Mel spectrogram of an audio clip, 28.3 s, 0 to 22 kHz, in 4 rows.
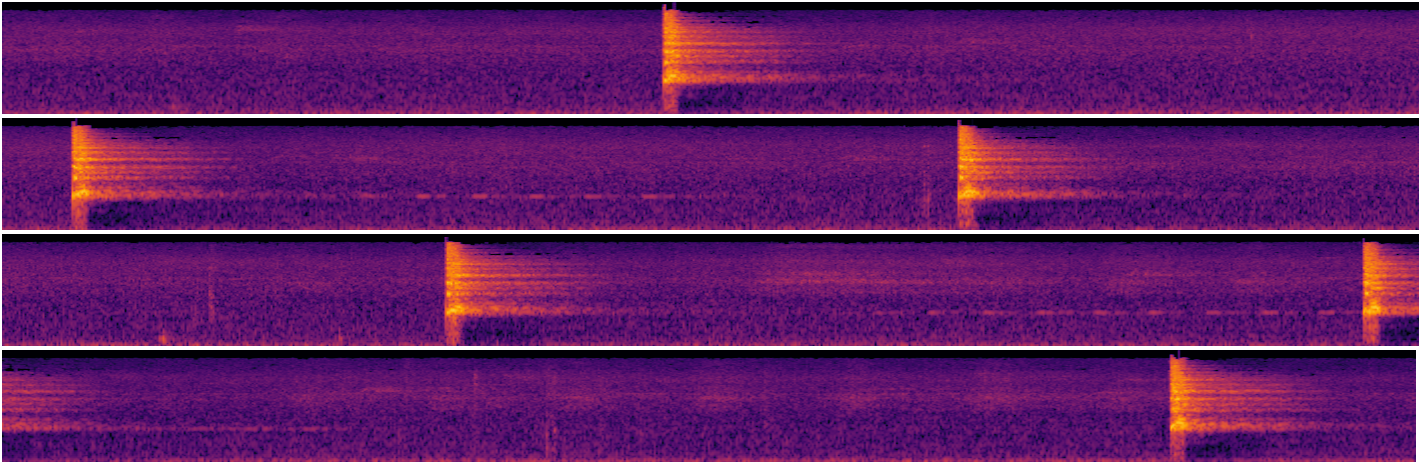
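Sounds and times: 
bearded bellbird loud metallic bocks: 3.3s - 4.2s, 7.4s - 8.4s, 11.8s - 12.8s, 16.4s - 17.4s, 20.9s - 22.0s, 27.0s - 28.1s.

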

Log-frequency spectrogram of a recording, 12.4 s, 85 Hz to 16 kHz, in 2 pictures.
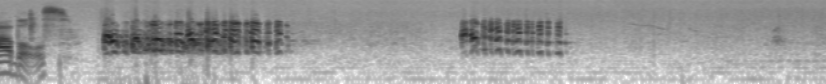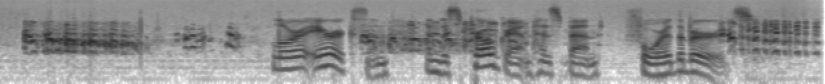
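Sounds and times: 
speech: 0.0s - 1.2s, 8.3s - 12.1s
wild turkey gobbling: 0.8s - 10.6s, 11.6s - 12.3s.

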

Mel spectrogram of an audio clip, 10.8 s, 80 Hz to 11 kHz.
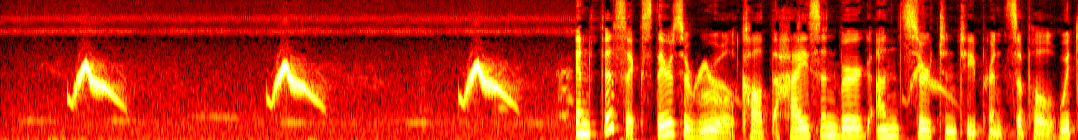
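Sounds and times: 
Common Pauraque calls: 0.6s - 1.3s, 2.7s - 3.4s, 4.6s - 5.8s
speech: 5.8s - 10.7s.

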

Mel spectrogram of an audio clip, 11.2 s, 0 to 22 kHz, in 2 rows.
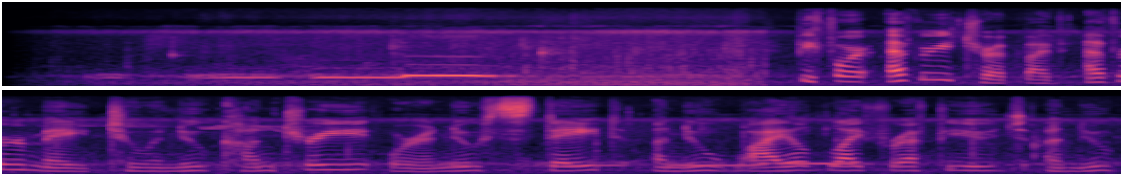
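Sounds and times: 
faint steady high-pitched hum: 0.2s - 11.1s
West Peruvian dove cooing: 0.4s - 2.6s, 7.6s - 10.0s
speech: 4.0s - 11.1s.

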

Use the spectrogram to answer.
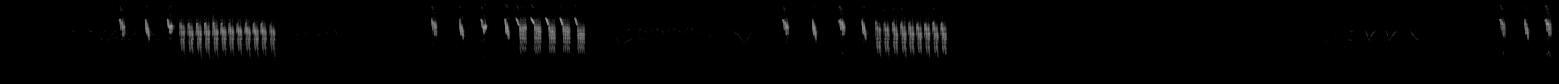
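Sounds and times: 
sedge wren song: 0.5s - 3.2s, 4.3s - 9.5s, 15.0s - 15.5s.

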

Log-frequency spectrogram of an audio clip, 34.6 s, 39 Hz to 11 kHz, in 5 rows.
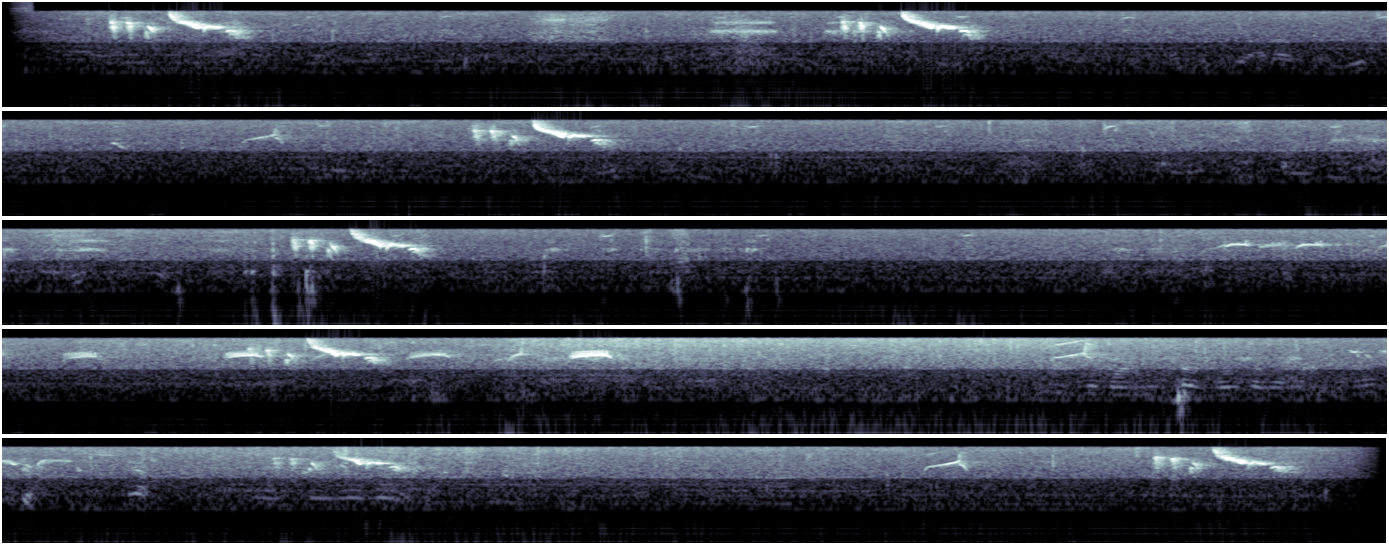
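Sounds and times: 
White-eyed Vireo singing: 0.0s - 1.3s, 4.1s - 5.0s, 6.8s - 10.8s, 15.2s - 16.1s, 19.9s - 24.0s, 26.0s - 26.4s, 27.5s - 28.4s, 29.0s - 30.3s, 32.3s - 32.7s, 33.4s - 34.3s.

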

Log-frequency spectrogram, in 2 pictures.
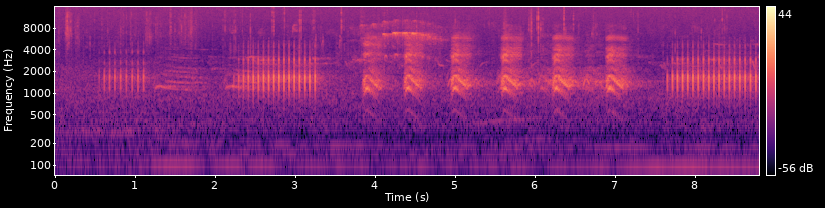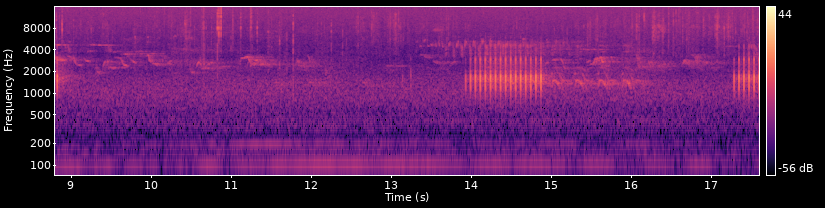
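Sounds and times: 
Downy woodpecker drumming: 0.0s - 17.5s
harsh caws from another bird: 0.6s - 9.0s, 13.9s - 16.5s, 17.2s - 17.5s.

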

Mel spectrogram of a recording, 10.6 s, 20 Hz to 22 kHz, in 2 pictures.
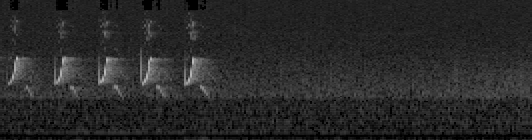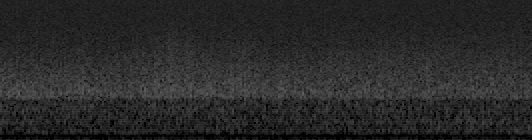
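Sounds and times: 
Northern cardinal whistled song: 0.1s - 2.1s.

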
